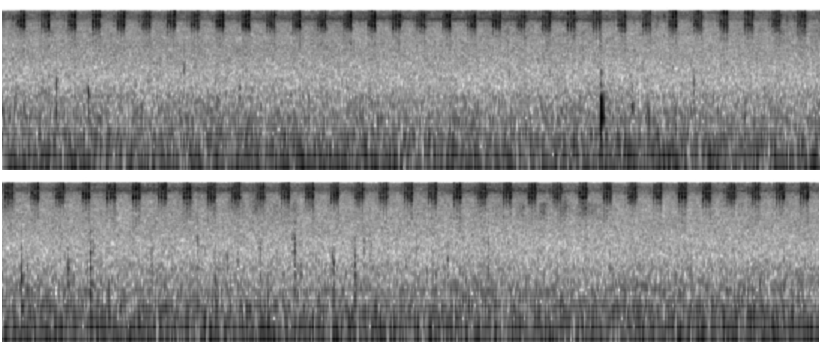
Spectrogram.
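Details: Summer crickets in tall grass keep up an even, fast pulsing of thin high chirps, over a dense low hum and a few faint clicks.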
